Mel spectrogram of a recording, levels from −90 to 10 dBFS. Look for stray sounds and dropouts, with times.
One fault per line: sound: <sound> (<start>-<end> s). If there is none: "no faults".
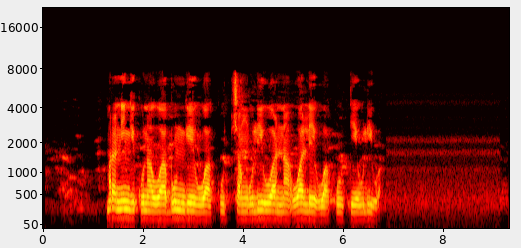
no faults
